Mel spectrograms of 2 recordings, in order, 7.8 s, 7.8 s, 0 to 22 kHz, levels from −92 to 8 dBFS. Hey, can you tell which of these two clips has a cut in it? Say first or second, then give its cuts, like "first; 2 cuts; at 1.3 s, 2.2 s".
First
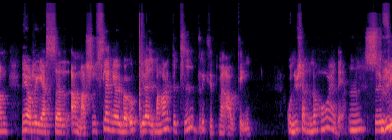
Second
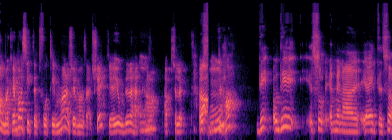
second; 1 cut; at 4.1 s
